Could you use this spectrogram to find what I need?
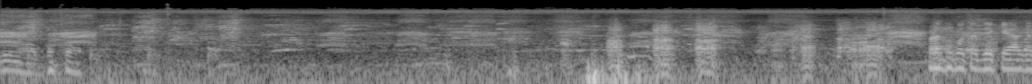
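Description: A man speaks with animation, heard through an online call.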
